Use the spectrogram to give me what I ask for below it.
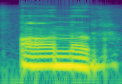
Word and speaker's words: honour: HONOUR ऑनर, ऑनर का मतलब सम्मान, ठीक है।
